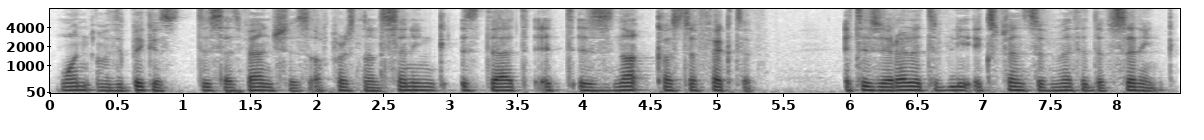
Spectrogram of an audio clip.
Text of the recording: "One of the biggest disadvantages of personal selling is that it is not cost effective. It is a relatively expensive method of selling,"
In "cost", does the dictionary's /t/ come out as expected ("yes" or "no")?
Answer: yes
